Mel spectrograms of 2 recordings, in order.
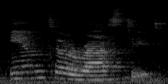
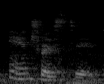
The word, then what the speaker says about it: interested: Porque a gente quer separar as sílabas, a gente quer colocar, né, todas as sílabas. Só que na verdade, olha como aqui o teres, na verdade fica teres, fica trust. Então, interested, ok?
